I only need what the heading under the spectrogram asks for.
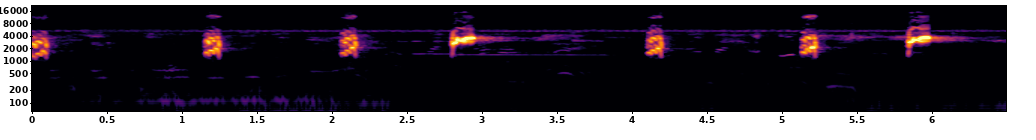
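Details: Untrained red-whiskered bulbul song played to excite other birds to sing: seven quick, clipped, sharp phrases spaced roughly a second apart, with a faint thin whistle running beneath and a low hum in the background.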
